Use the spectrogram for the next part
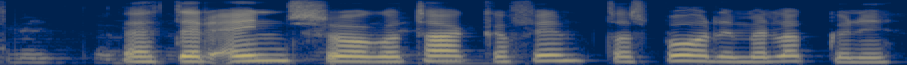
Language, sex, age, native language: Icelandic, male, 13, Icelandic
